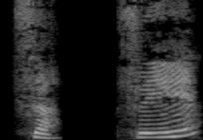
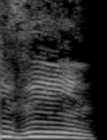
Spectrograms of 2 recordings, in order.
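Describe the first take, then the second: First: It begins with a ts sound. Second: It begins with a plain z sound. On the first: The speaker calls it right. "بتكون س س تحسين في بعض" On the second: The speaker calls it wrong. "ما اقولش زين"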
